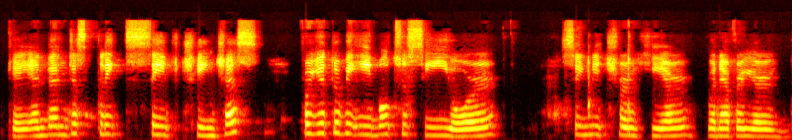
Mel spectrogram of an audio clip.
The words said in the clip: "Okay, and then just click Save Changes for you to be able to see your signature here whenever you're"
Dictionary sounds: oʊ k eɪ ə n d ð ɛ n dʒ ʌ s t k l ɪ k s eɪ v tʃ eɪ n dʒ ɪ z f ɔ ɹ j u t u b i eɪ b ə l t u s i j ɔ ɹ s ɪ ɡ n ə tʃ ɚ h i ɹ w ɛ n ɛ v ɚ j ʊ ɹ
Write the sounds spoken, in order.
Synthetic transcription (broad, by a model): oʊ k eɪ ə n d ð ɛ n dʒ ʌ s t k l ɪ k s eɪ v tʃ eɪ n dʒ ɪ s f ɔ ɹ j u t u b i eɪ b ə l t u s i j ɔ ɹ s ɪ ɡ n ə tʃ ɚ h i ɹ w ɛ n ɛ v ɚ j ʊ ɹ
